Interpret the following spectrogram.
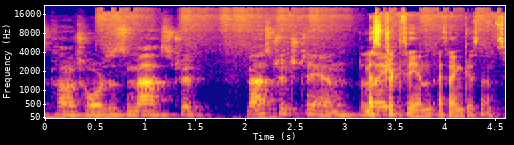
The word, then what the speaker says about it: Maastrichtian: Maastrichtian, I think, is that's pronounced. Maastrichtian. There's no TH.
